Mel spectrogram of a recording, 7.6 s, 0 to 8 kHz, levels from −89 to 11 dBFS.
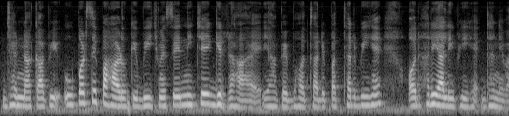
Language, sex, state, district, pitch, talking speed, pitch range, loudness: Hindi, female, Uttar Pradesh, Varanasi, 175 Hz, 195 wpm, 160-195 Hz, -19 LUFS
